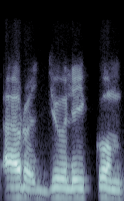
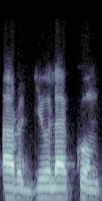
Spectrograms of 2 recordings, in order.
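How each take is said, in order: First: The vowel after the L is 'i'. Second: The vowel after the L is 'a'. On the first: "dengan baris kasrah, baris di bawah" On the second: "dengan fathahkan dengan baris atas"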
